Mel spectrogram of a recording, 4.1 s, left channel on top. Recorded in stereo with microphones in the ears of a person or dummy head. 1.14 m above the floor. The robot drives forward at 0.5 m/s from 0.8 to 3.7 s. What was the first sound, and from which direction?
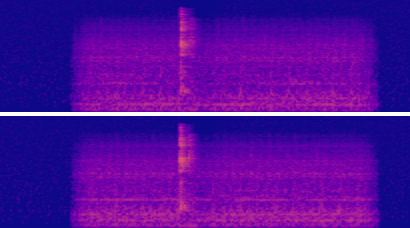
Typing on a keyboard, 45° right (ahead or behind).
